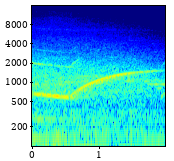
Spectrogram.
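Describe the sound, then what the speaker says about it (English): An ambulance siren wails, rising and falling in pitch over steady traffic rumble, moderately distant and continuous. "they shut the ambulance doors and sped off with the sirens blaring"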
